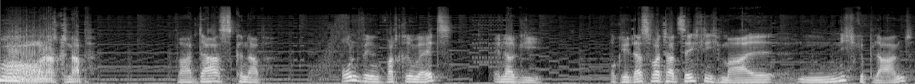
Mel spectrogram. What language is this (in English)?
German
